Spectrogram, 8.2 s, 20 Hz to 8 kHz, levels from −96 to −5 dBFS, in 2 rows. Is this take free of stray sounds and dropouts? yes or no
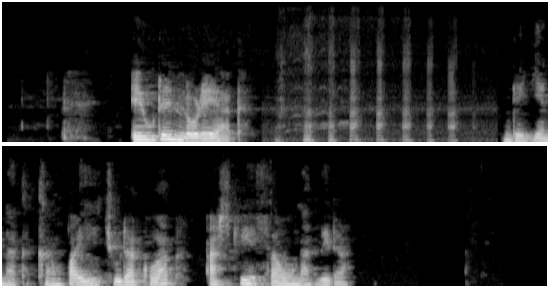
no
